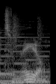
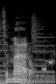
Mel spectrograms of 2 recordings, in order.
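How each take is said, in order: First: It is said with an American pronunciation. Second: It is said with a non-American pronunciation. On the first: "it's an American accent, so yeah, tomato is acceptable" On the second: "But still, it's tomato"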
